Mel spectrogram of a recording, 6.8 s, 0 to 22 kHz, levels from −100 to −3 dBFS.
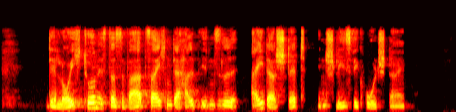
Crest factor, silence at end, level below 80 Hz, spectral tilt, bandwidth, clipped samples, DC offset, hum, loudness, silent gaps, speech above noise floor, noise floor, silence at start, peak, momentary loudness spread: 18 dB; 0.8 s; -70 dBFS; -2.5 dB/octave; 8.4 kHz; under 0.1%; under 0.1%; none; -27 LUFS; none; 45 dB; -73 dBFS; 0.7 s; -10 dBFS; 9 LU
